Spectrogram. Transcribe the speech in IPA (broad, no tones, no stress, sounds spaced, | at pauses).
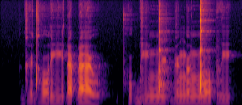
ɡʱ ø dʱ oː ɾ iː ɗ æ ɓ æ u̯ | pʰ u ɡ͡b iː ŋ͡ǃ yː ɡ͡b ø ŋ ɵː ŋ͡ǃ oː p v i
